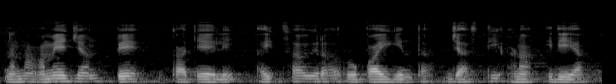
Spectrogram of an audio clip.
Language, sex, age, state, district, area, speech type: Kannada, male, 18-30, Karnataka, Tumkur, rural, read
